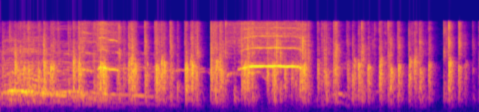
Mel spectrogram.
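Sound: applause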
